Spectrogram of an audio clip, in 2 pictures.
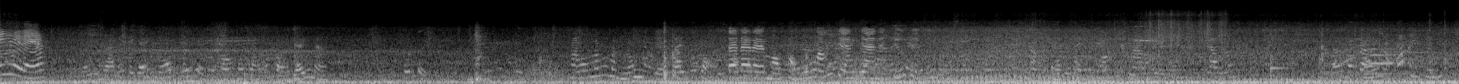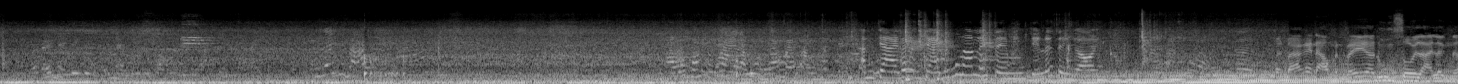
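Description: Street ambience: a steady low rumble of traffic with people talking in the background and a few sharp clinks of kitchenware.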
